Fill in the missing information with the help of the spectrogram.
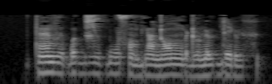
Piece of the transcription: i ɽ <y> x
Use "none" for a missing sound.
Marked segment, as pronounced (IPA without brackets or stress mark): y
